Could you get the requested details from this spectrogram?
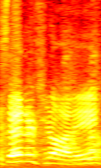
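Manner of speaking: mock his brother's praise right back at him; mocking echo. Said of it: "Two can play that game".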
